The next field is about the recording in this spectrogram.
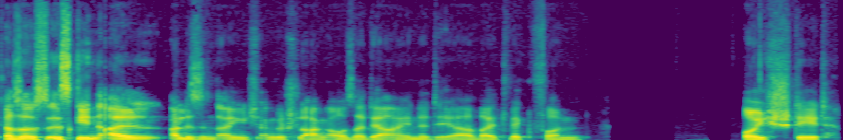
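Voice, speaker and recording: Deep, gravelly man as game master. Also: little pitch movement, moderate pace, fairly bright tone, no echo, studio quality. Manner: hesitant, self-correcting. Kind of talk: improvised narration of tabletop combat.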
